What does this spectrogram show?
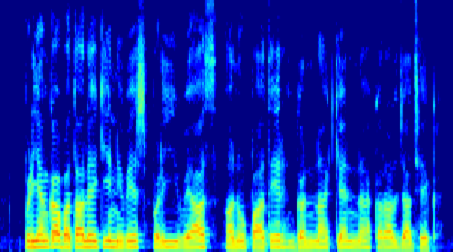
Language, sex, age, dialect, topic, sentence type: Magahi, male, 18-24, Northeastern/Surjapuri, banking, statement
